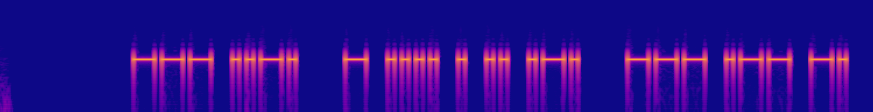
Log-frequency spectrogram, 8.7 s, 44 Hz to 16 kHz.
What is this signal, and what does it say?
Morse code, heard as a keyed tone, about 17 wpm, 700 Hz. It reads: OF THEIR OWN
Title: Sentences from Top 1000 Words - Review Part 3 - 17wpm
